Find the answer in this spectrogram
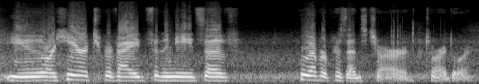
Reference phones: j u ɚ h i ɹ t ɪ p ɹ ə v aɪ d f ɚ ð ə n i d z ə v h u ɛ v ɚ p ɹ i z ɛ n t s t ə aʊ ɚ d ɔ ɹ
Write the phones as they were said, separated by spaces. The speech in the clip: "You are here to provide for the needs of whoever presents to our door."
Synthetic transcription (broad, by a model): j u ɚ h i ɹ t ɪ p ɹ ə v aɪ d f ɚ ð ə n i d z ə v h u ɛ v ɚ p ɹ i z ɛ n t s t ə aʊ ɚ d ɔ ɹ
